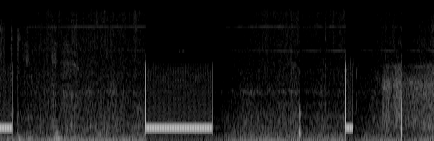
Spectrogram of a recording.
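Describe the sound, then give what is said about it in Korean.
A telephone call being dialed: a steady electronic dial tone sounds for about a second, with a few shorter tone blips before and after it, all fairly quiet. “전화 한번 걸어보겠습니다.”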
